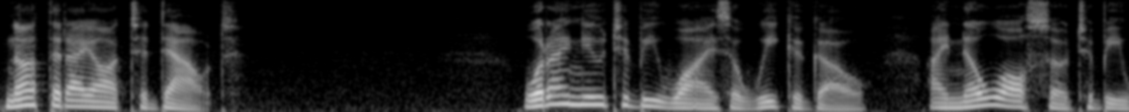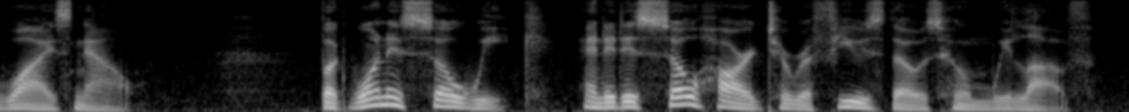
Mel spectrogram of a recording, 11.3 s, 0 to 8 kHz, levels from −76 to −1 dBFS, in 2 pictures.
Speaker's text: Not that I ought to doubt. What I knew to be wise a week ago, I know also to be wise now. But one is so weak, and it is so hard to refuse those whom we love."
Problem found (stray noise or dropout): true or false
false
